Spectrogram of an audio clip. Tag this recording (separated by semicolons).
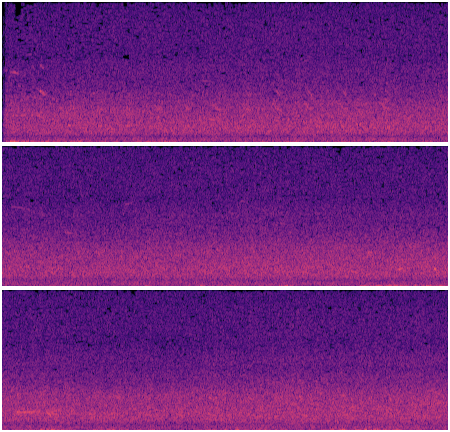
gulls; surf; winter; sea; seabirds; shore; birds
